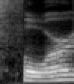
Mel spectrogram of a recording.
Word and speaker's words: for: And then in the word "for," the letters OR do say "or." If I say it's "for you," that's correct pronunciation, it's natural. But this is another place where we typically reduce, and instead of saying "those will work for me," we tend to say "those will work for me," work for. So my "or" becomes an sound again, and so I'm having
